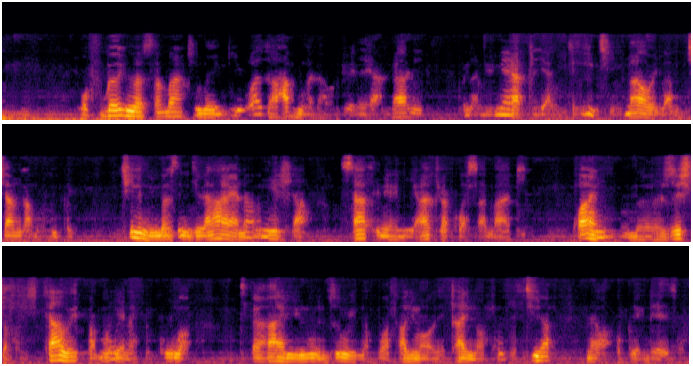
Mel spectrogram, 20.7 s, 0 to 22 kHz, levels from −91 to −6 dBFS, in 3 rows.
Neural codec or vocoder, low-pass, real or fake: codec, 16 kHz in and 24 kHz out, 0.6 kbps, FireRedTTS-2 codec; 7.2 kHz; fake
